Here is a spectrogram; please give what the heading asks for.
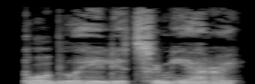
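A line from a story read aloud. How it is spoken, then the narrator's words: Whisper. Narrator (Russian): прошептал Кан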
